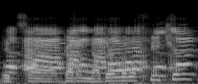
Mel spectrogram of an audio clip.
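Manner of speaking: high squeaky elf voice; elf voice gizmo. Real, not acted. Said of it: "make me sound like an elf?".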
